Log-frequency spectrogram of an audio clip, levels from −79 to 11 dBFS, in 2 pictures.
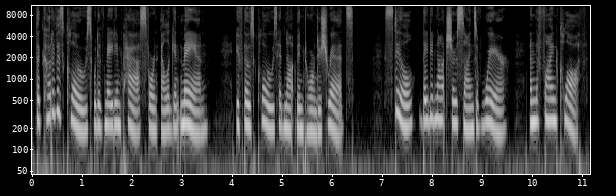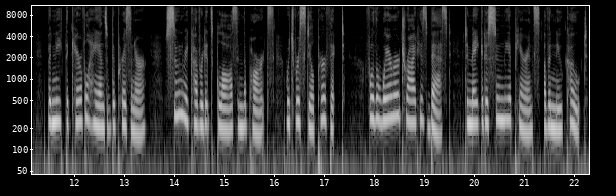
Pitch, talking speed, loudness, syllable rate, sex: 225 Hz, 185 wpm, -18 LUFS, 4.8 syllables/s, female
